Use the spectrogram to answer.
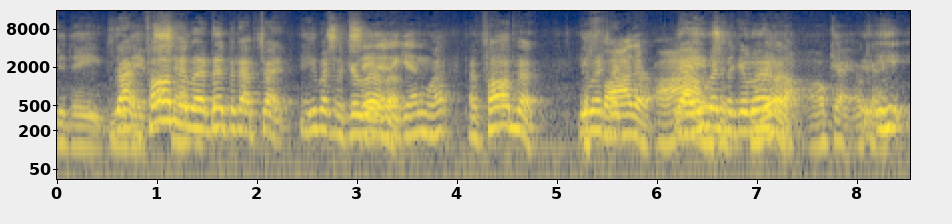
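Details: Adult man described as having a speech impediment and as partially deaf in both left and right ears; speech impairment associated with hearing loss.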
